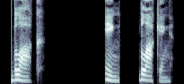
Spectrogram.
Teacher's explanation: Stress block and keep king light.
